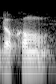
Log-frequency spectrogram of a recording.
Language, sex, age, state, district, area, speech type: Assamese, male, 60+, Assam, Golaghat, urban, spontaneous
